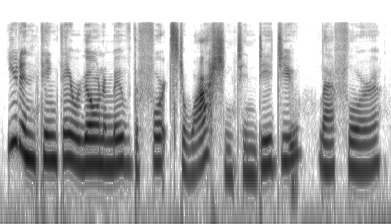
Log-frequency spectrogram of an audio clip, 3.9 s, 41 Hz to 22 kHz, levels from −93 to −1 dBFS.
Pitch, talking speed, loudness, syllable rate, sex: 225 Hz, 245 wpm, -19 LUFS, 5.9 syllables/s, female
